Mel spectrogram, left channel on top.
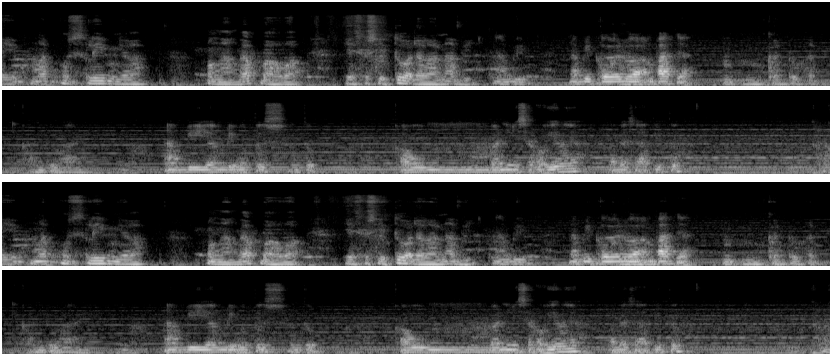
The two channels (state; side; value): normal; both; correlation 0.49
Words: umat muslim ya menganggap bahwa Yesus itu adalah nabi, Nabi ke-24 ya, bukan Tuhan. kan Tuhan. Nabi yang diutus untuk kaum Bani Israel ya pada saat itu. Karena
